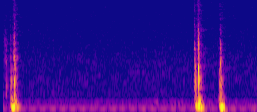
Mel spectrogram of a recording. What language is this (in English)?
Basque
